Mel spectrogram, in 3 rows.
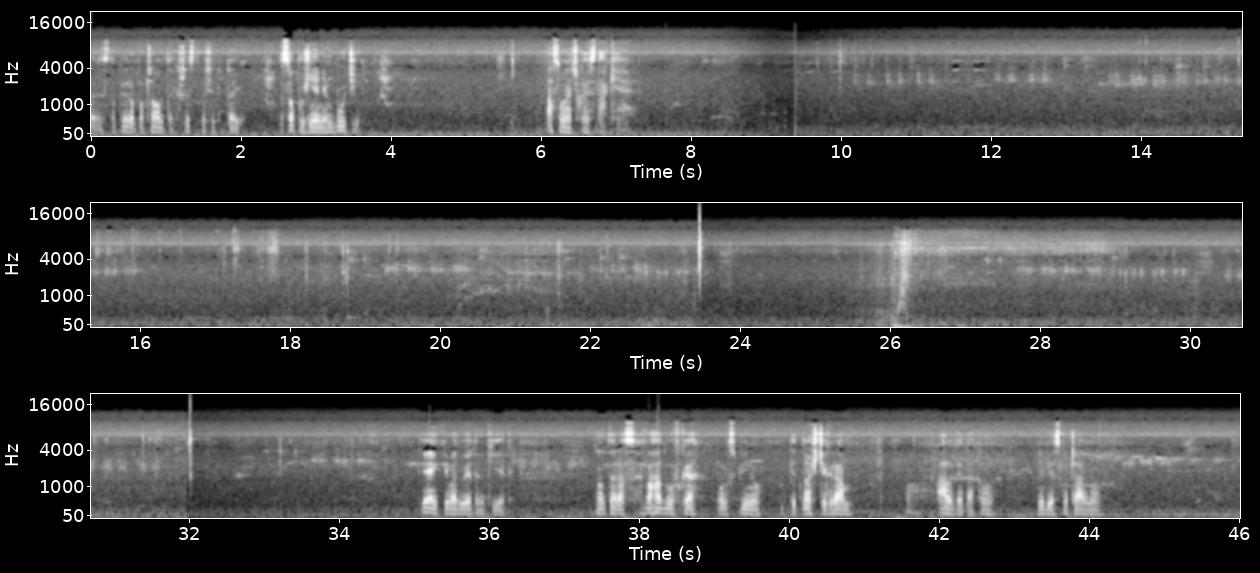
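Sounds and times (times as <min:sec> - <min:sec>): steady low rumble: 0:00.0 - 0:42.2
faint bird chirps: 0:01.1 - 0:05.6, 0:18.6 - 0:23.9, 0:41.4 - 0:46.0
faint high chirps: 0:18.7 - 0:23.5.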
